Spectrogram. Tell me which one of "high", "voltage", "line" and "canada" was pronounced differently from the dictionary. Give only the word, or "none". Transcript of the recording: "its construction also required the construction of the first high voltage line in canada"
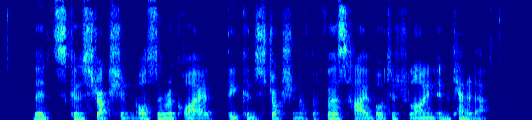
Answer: voltage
